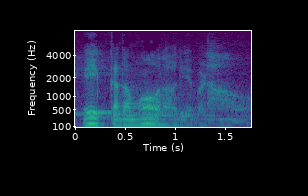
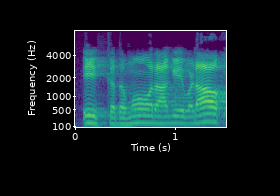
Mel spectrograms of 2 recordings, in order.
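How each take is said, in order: First: Said much softer, low and intimate; soft urging. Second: Louder, rising exhortation; rousing call. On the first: Preacher urging listeners forward, softly. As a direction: coax the listeners gently. Exhortation repeated with contrast. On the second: Preacher urging listeners forward, rousing call. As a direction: push them forward with force. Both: Acted.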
